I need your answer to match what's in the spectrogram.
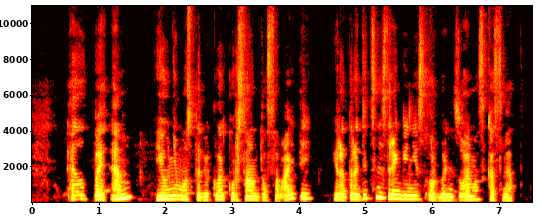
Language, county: Lithuanian, Vilnius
